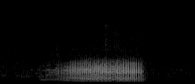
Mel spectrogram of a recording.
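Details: A single soft, fluttering, buzzy breath lasting about a second in a quiet room from a dog; light snoring.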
